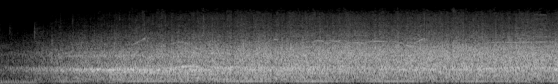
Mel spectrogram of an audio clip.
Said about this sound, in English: Well, that's just general crowd sounds. Oh, God. Right, so I'll leave that so running. It's like the Premier League. Yeah, I'll leave that running in the background, right?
